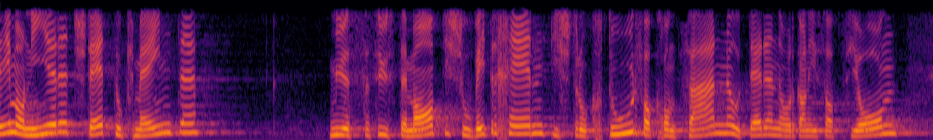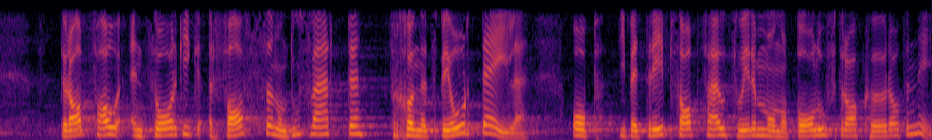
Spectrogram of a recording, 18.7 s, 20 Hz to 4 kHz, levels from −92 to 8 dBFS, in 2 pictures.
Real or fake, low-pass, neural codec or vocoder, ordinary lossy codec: real; 3.6 kHz; none; none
